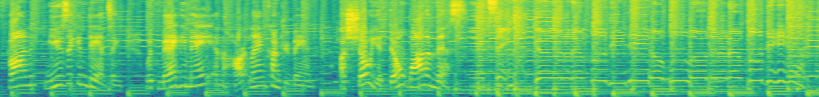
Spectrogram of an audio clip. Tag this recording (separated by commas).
Music, Speech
